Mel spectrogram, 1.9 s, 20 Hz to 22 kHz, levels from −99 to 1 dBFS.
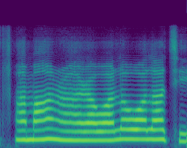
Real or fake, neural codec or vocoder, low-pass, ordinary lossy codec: fake; codec, 24 kHz, 0.5 kbps, DualCodec; 10.8 kHz; none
